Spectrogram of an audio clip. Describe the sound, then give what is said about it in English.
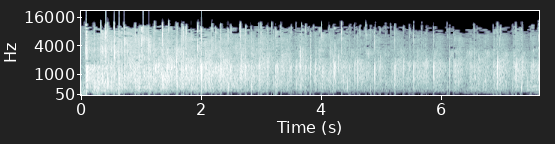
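An audience applauds steadily for a group of people being thanked, a dense crackle of many hands clapping at a fairly even loudness that eases slightly toward the end, with no one speaking. “I think they need one more clap.”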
